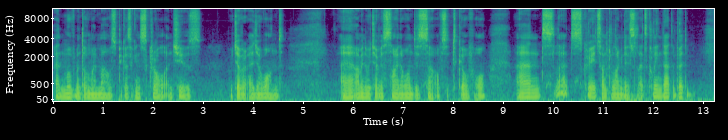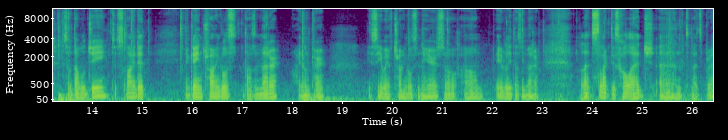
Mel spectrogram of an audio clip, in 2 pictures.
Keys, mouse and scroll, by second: 11.1 shift+middle click, 11.3 scroll up 2, 11.4 Tab, 12.0 click, 12.4 click, 13.3 g, 14.6 scroll down 3, 14.9 shift+middle click, 15.1 scroll up 2, 16.0 shift+middle click, 16.9 click, 18.2 g, 20.2-20.6 scroll down 3, 20.6 shift+middle click, 21.3 shift+middle click, 21.8 scroll up 2, 22.8 shift+middle click, 23.2 Tab, 24.2 alt+click, 25.5 ctrl+b.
